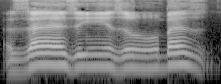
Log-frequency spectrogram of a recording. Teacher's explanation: Huruf za ini adalah jahr. Jadi pada waktu melafalkan dia ditahan nafasnya, bukanlah hamz.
